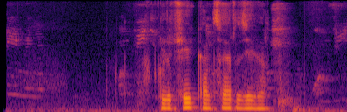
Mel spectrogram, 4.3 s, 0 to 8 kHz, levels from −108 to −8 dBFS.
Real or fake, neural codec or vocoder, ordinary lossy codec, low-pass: real; none; none; none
